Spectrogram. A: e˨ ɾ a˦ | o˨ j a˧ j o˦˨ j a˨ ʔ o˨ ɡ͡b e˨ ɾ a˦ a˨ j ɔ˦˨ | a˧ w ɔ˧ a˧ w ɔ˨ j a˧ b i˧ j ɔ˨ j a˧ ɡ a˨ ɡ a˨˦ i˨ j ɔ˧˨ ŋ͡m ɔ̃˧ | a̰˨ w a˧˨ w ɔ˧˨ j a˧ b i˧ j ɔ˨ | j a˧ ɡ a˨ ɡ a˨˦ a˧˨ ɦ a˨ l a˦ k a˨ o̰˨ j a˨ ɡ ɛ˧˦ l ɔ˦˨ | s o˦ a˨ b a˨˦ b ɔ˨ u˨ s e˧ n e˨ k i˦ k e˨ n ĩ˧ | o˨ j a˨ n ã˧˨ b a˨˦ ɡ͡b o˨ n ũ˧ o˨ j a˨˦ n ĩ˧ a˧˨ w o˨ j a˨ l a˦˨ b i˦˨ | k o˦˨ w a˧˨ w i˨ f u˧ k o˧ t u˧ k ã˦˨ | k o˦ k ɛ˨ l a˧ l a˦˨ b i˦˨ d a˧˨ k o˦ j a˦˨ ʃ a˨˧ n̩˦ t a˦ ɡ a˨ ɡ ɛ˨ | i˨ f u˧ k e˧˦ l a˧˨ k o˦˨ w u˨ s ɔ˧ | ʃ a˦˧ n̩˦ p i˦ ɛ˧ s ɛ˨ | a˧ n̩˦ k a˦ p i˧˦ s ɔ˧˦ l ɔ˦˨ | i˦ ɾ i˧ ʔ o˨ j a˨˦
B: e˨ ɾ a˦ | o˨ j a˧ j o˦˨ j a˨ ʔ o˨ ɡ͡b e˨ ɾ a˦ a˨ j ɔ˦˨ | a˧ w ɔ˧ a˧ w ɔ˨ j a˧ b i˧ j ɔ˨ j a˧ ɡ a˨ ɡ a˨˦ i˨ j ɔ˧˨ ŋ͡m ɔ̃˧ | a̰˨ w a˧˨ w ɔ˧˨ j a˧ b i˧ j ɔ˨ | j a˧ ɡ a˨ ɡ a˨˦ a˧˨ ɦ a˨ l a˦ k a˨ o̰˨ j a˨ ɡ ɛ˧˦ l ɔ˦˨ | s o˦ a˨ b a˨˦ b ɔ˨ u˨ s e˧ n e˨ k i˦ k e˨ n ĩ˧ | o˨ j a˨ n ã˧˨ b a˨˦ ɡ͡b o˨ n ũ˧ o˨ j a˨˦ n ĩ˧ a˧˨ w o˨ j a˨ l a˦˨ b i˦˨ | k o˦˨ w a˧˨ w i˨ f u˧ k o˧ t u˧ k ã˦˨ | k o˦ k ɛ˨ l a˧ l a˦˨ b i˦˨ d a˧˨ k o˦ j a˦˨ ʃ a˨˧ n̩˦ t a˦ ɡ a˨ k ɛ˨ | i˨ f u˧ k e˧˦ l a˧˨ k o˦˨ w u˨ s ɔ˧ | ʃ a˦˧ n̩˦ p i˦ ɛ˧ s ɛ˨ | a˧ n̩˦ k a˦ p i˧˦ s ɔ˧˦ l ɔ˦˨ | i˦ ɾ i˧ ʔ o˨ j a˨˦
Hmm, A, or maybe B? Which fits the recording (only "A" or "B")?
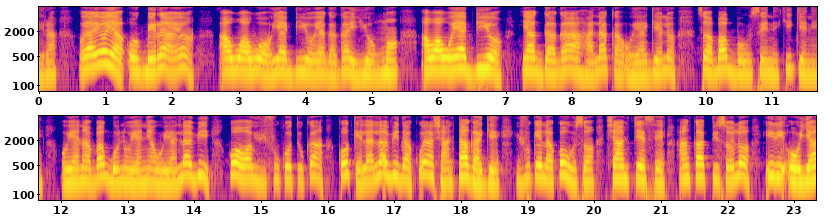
A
